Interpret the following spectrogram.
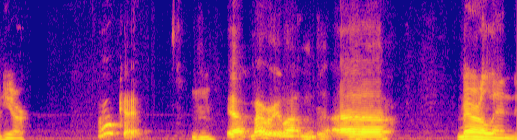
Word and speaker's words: Maryland: Maryland. It's not actually pronounced Maryland. Maryland is better.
